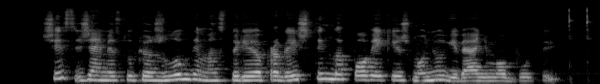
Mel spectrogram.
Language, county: Lithuanian, Alytus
